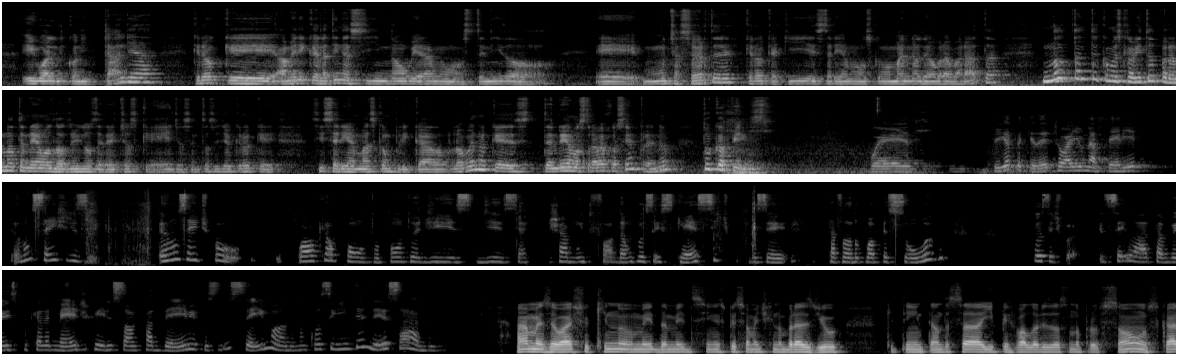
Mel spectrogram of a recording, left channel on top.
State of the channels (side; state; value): both; different; correlation 0.00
